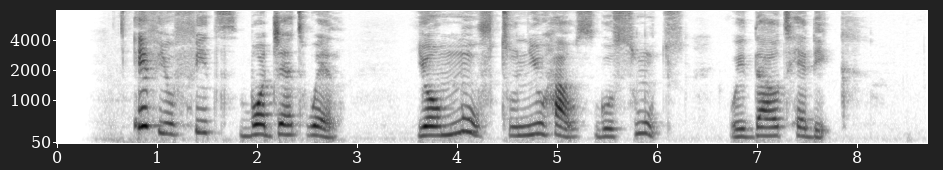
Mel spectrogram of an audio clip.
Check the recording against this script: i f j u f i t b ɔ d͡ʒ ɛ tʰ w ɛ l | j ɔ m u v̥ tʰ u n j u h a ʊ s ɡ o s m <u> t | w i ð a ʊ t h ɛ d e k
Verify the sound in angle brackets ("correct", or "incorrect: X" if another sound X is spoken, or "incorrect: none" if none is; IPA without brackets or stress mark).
correct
